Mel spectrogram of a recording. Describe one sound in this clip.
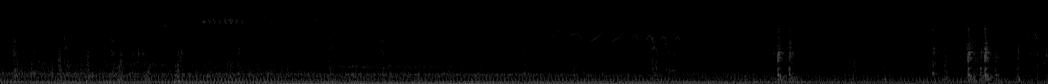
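Boots clank softly on a metal ladder.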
